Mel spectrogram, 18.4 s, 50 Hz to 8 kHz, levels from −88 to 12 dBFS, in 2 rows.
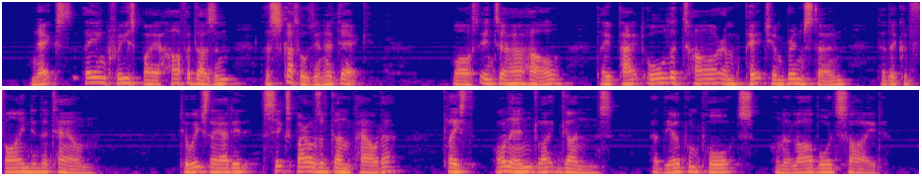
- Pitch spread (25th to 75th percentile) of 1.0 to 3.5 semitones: Yes, narrow, 2.6 semitones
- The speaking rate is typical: Yes, average, 175 wpm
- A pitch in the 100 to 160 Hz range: Yes, medium, 140 Hz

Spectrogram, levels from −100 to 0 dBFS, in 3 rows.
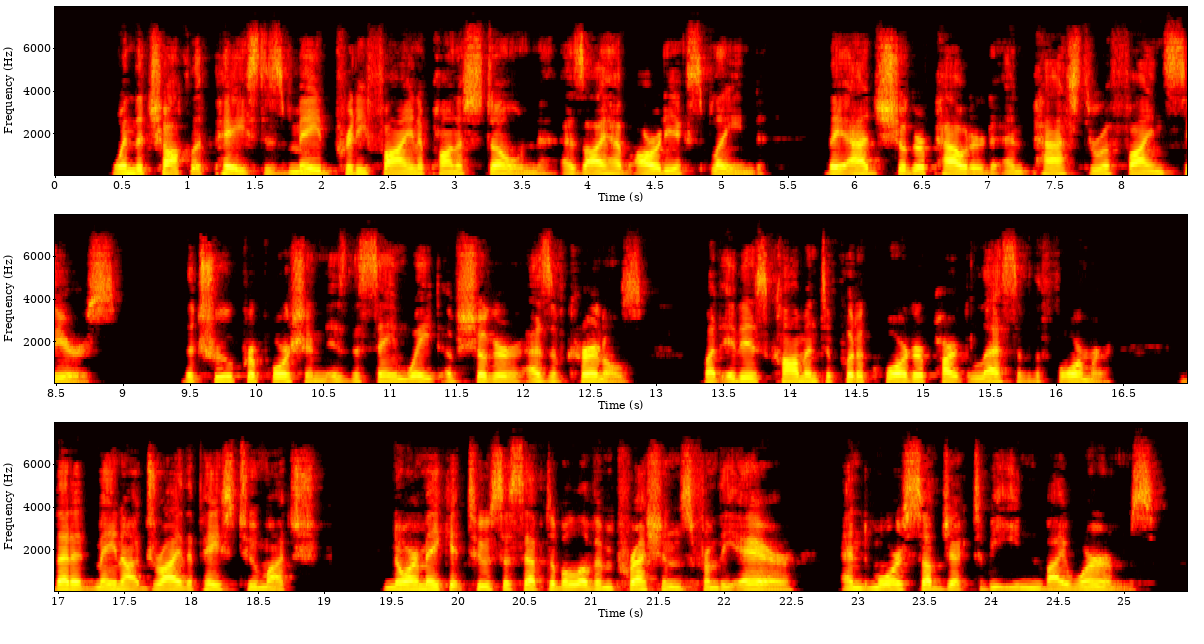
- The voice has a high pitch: No, low, 135 Hz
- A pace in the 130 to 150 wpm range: No, average, 185 wpm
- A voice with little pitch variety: No, average, 3.9 semitones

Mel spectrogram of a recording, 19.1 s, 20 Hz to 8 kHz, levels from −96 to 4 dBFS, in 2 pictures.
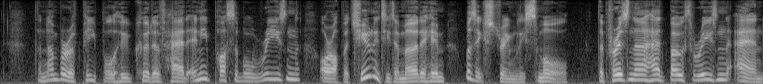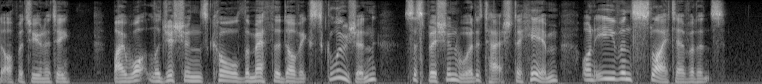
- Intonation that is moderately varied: No, wide, 6.9 semitones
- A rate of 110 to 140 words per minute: Yes, slow, 135 wpm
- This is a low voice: No, medium, 145 Hz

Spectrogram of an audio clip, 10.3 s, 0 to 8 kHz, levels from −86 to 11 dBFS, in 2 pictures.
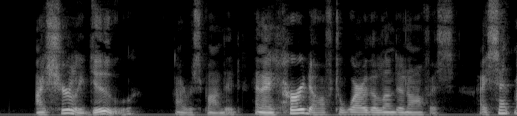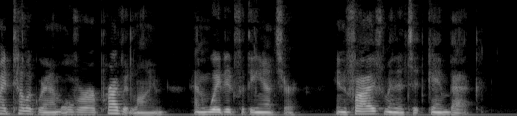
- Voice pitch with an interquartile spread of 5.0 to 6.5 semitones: No, average, 2.9 semitones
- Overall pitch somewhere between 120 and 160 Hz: Yes, medium, 140 Hz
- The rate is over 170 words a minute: Yes, average, 190 wpm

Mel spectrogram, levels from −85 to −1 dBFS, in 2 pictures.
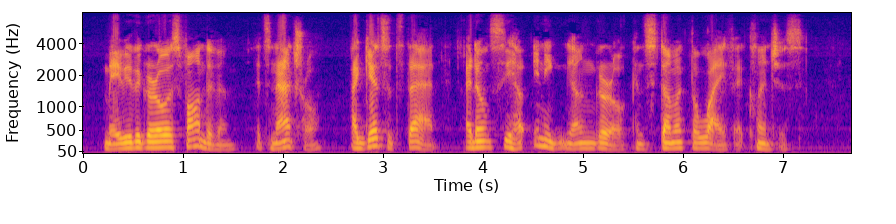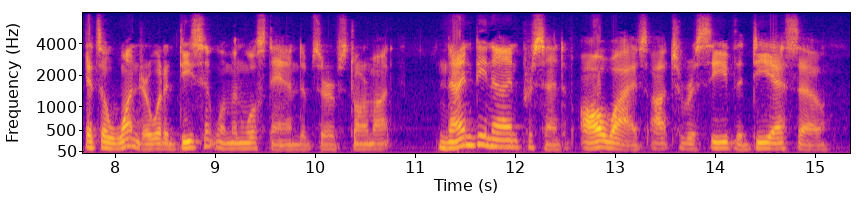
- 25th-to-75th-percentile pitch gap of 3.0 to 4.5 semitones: Yes, average, 4.0 semitones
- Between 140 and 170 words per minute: No, fast, 205 wpm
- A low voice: Yes, low, 115 Hz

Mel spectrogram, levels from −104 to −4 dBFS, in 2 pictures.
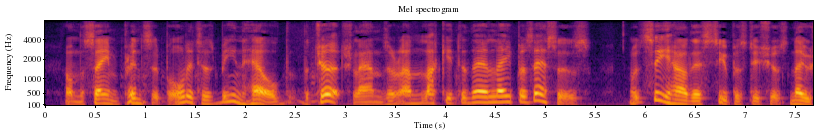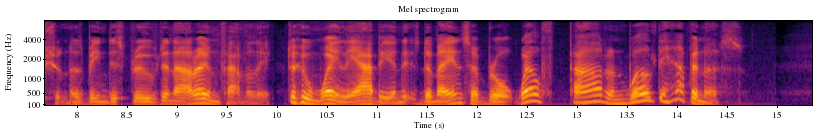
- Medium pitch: Yes, medium, 145 Hz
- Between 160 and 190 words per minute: Yes, average, 170 wpm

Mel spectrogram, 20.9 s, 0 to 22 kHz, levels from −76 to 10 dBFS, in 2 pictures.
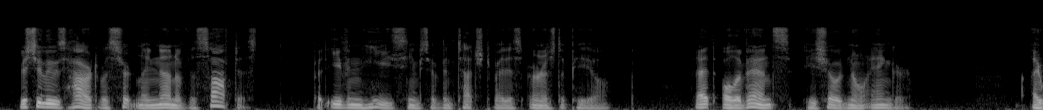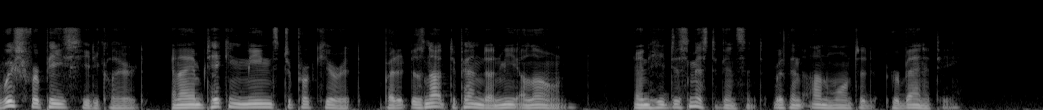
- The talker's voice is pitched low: Yes, low, 100 Hz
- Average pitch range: Yes, average, 3.5 semitones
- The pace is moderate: Yes, average, 165 wpm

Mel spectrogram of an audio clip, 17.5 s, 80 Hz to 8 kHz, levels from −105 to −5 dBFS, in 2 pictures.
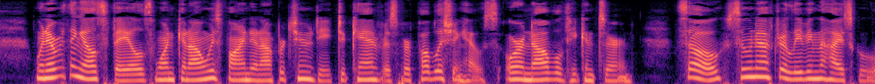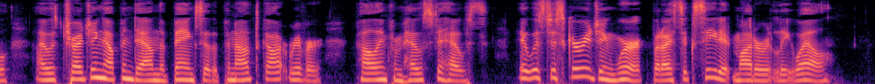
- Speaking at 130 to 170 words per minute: No, average, 180 wpm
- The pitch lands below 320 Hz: Yes, medium, 185 Hz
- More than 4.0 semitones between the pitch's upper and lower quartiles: No, average, 3.4 semitones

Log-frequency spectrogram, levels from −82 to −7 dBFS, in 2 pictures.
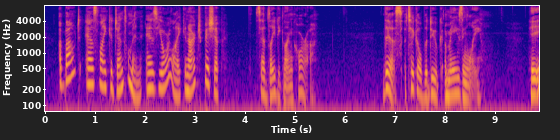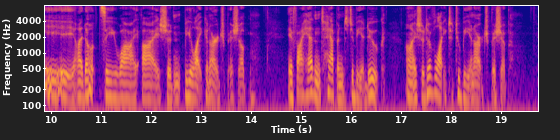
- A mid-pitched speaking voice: Yes, medium, 155 Hz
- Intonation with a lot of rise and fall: Yes, wide, 5.8 semitones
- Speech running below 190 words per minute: Yes, average, 145 wpm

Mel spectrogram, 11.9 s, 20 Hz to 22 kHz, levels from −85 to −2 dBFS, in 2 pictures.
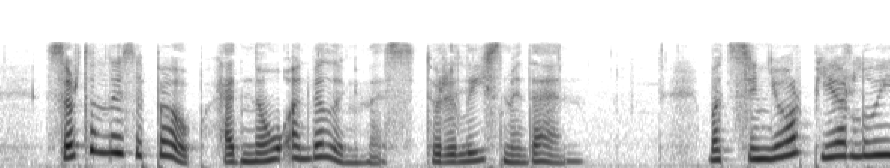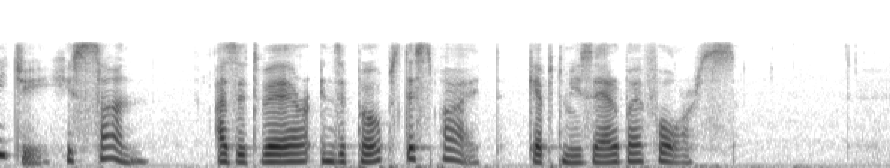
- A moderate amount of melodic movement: No, wide, 7.5 semitones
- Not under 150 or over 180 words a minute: No, average, 140 wpm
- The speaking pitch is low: No, high, 195 Hz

